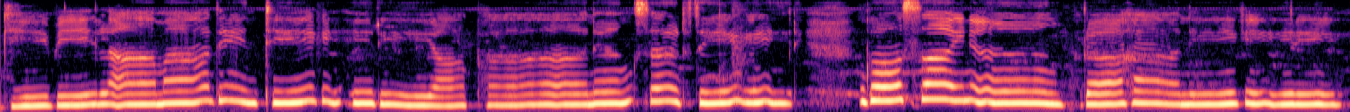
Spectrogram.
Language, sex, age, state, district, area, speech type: Bodo, female, 30-45, Assam, Udalguri, urban, spontaneous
